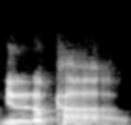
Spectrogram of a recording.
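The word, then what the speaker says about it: מִלְכָּה: 자, 밀르카 밀가를 실제로 읽으면 발음은 밀르카로 되고요.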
